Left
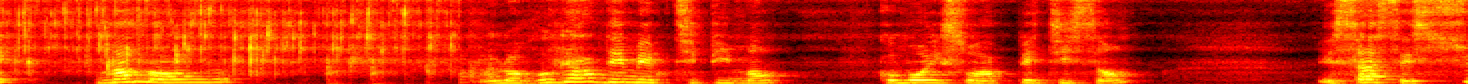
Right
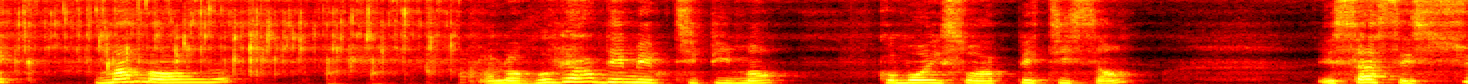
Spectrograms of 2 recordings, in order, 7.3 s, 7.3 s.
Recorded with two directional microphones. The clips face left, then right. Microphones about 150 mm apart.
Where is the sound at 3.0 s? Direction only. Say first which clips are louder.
Right 6 dB; 40° right (ahead or behind).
